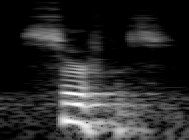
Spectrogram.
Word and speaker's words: surface: But in English remember if you have multiple s uh syllables in words one of them at least is going to be weak. So the pronunciation that I would produce is surface.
